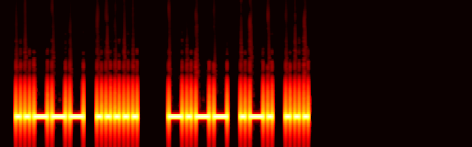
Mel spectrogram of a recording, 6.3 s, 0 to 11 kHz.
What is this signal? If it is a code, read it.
Morse code, heard as a keyed tone, about 20 wpm, 700 Hz. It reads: 25 YRS
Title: Common QSO Phrases Encore 20wpm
